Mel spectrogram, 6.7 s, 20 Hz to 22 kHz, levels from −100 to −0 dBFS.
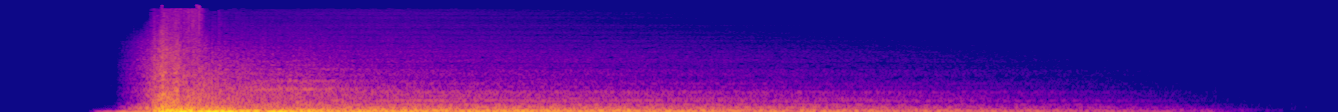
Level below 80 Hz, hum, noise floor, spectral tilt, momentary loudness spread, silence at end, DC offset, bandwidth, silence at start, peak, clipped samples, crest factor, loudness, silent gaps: -22 dBFS; none; -72 dBFS; -8.5 dB/octave; 24 LU; 1.9 s; under 0.1%; 4.9 kHz; 0.6 s; -4 dBFS; under 0.1%; 16 dB; -23 LUFS; none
